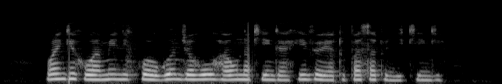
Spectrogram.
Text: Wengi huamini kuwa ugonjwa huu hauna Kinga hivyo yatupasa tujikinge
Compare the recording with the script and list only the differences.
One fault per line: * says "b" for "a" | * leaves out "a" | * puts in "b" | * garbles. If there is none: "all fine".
all fine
